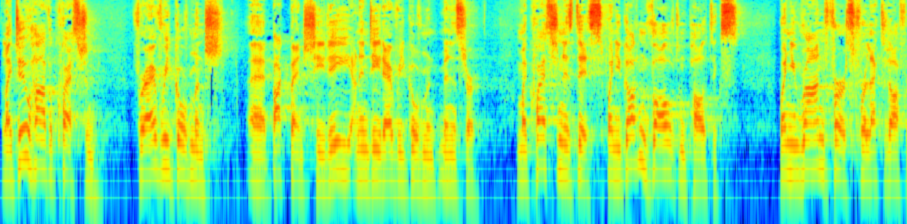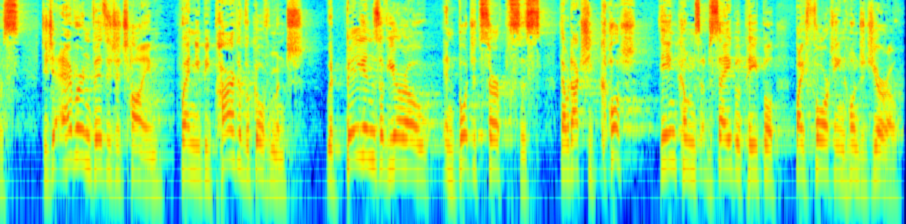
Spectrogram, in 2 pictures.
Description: Speaking in the Dáil this afternoon, TD Cian O’Callaghan says funding is available to provide additional supports for people with disabilities:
